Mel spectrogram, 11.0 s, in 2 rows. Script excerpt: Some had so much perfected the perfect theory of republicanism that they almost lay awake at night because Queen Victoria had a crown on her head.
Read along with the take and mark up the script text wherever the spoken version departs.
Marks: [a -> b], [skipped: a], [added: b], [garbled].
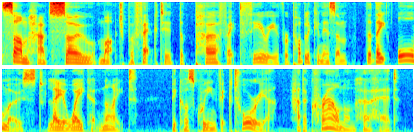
Some had so much perfected the perfect theory of republicanism that they almost lay awake at night because Queen Victoria had a crown on her head.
